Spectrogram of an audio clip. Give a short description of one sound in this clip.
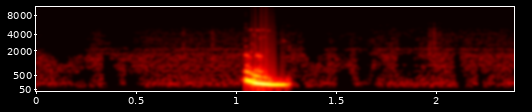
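A young woman close by briefly makes a short vocal sound that falls in pitch.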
